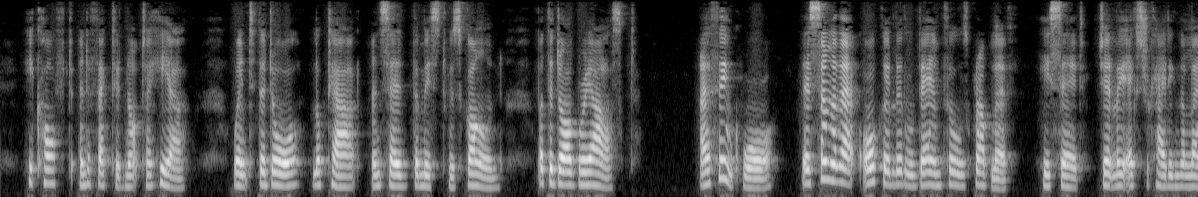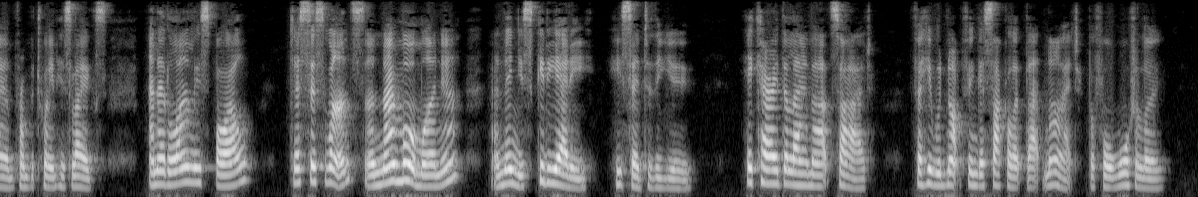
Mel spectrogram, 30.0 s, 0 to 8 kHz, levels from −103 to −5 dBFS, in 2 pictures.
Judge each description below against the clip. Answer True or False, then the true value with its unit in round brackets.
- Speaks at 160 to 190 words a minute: True (170 wpm)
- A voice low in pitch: False (180 Hz)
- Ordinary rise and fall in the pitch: True (3.9 semitones)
